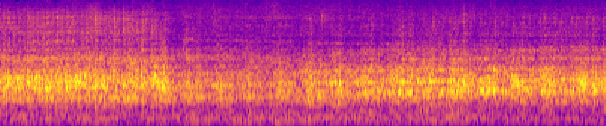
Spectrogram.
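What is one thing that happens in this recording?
A small model train rattles and clicks along its track.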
